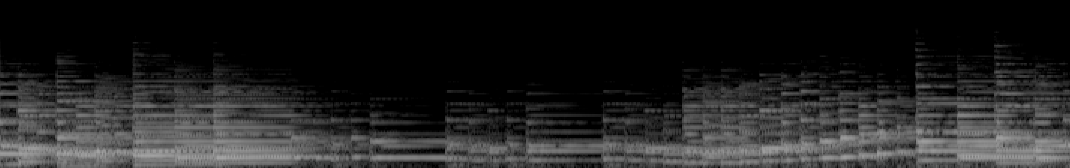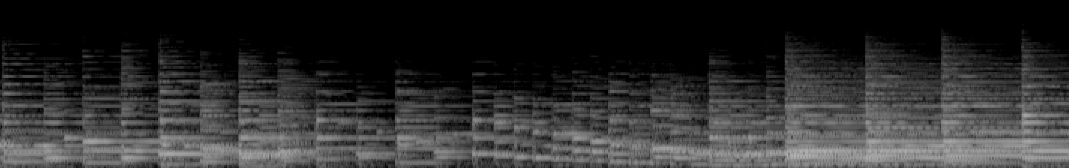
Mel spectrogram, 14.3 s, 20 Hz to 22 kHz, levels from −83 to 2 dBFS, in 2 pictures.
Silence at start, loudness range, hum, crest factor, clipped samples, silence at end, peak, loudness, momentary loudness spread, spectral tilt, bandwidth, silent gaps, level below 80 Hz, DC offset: 0 s; 9 LU; none; 18 dB; under 0.1%; 0 s; -14 dBFS; -33 LUFS; 15 LU; -7 dB/octave; 9.8 kHz; none; -62 dBFS; under 0.1%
